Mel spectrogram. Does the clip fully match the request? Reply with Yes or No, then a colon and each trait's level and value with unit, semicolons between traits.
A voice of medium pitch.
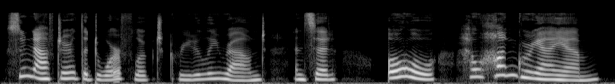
No: very high, 260 Hz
